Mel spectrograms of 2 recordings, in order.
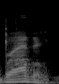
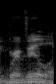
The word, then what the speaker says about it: Bravil: a mage person in bravo sorry bravil i always pronounce it wrong what if we are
